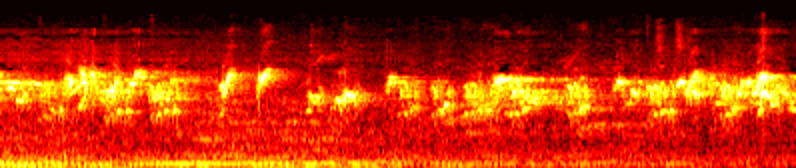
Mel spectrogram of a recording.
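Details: Red-whiskered bulbul 'hót ché' fighting song used to trap bulbuls: irregular bursts of slurred whistles and chatter with short pauses, steady throughout.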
